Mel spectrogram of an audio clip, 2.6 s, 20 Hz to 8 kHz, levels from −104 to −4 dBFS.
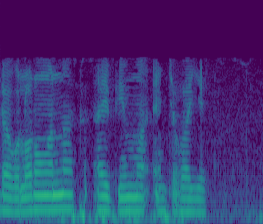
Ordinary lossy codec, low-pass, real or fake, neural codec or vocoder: AAC, 16 kbps; 7.2 kHz; real; none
